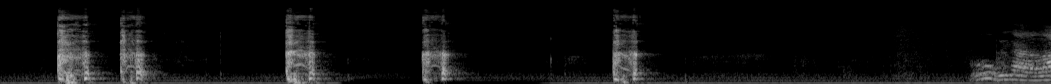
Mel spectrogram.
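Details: Five short, forceful coughs during tracheostomy suctioning of secretions, after hyperoxygenation with three breaths, in an acted nursing training demonstration, with a steady background hum.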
